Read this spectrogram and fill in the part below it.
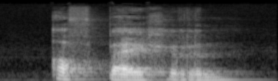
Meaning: to tire out, to exhaust, to wear out
- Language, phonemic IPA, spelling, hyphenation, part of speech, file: Dutch, /ˈɑfˌpɛi̯.ɣə.rə(n)/, afpeigeren, af‧pei‧ge‧ren, verb, Nl-afpeigeren.ogg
